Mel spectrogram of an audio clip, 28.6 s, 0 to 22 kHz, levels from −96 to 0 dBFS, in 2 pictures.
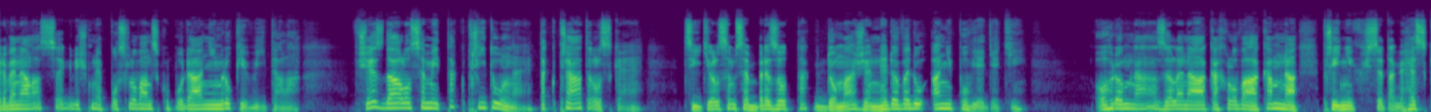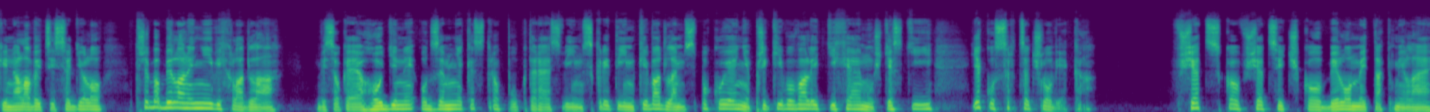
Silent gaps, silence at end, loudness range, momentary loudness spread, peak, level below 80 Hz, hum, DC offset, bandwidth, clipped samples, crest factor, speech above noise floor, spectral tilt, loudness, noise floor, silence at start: none; 0 s; 4 LU; 10 LU; -4 dBFS; -52 dBFS; none; under 0.1%; 11.5 kHz; under 0.1%; 18 dB; 58 dB; -5 dB/octave; -22 LUFS; -79 dBFS; 0 s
